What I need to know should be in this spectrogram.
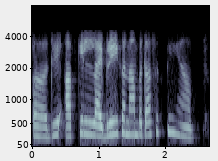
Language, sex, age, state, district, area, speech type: Urdu, female, 30-45, Delhi, South Delhi, urban, conversation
